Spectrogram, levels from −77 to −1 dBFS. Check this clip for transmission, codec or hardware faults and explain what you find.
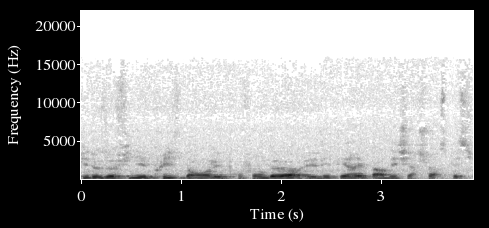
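One fault shows up, in the last stretch of the clip. From 2.42 s to the end, a wrong sample rate sets in. The samples are clocked out faster than they were captured, with no conversion, which fits 44.1 kHz audio played at 48 kHz. The speech runs 1.09 times fast and rises about 1.47 semitones, sounding slightly hurried and high.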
